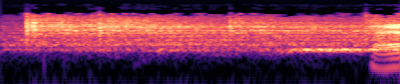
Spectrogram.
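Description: Steady ice-arena background noise during a stoppage in play: a low, even murmur of crowd and rink sound. A voice comes in near the end.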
